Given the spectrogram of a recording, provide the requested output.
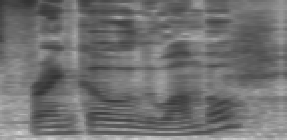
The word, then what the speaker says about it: Franco Luambo: pronounce i can pronounce at least the first part of this it's uh it's Franco Luambo.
